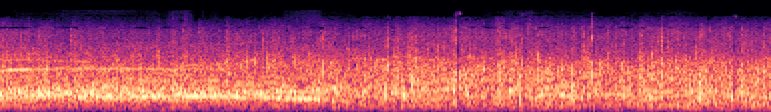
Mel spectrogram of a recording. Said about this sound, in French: Ces applaudissements s'adressaient au tout info d'Amandine Bégaud.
